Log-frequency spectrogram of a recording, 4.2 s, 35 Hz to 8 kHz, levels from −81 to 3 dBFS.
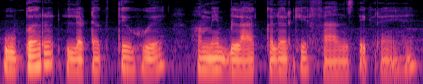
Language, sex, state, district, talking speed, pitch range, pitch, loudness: Hindi, female, Gujarat, Valsad, 155 wpm, 90-100 Hz, 95 Hz, -23 LUFS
